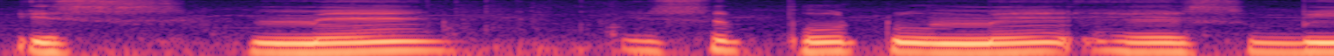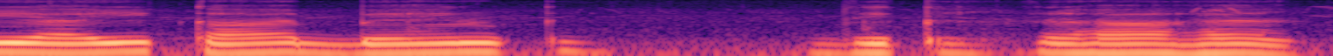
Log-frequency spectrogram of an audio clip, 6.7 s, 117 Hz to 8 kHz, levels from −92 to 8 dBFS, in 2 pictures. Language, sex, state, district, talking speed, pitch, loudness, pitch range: Hindi, male, Rajasthan, Jaipur, 90 wpm, 160 Hz, -13 LUFS, 150-165 Hz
